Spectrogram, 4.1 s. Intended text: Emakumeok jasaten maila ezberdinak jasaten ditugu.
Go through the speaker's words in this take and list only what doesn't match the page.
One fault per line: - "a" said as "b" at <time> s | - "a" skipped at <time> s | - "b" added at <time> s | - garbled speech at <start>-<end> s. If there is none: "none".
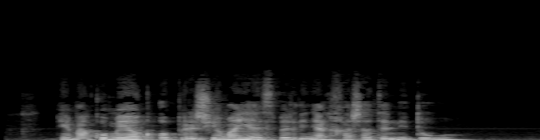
- "jasaten" said as "opresio" at 1.2 s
